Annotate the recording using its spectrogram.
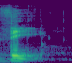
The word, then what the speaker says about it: ye: So what if would people have said ye old, or would they have said the? – No, they would have just said it. Like, a Y would have just been pronounced as the.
